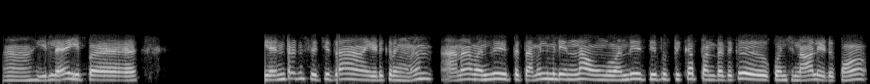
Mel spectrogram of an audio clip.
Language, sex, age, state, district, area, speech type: Tamil, female, 30-45, Tamil Nadu, Dharmapuri, rural, conversation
